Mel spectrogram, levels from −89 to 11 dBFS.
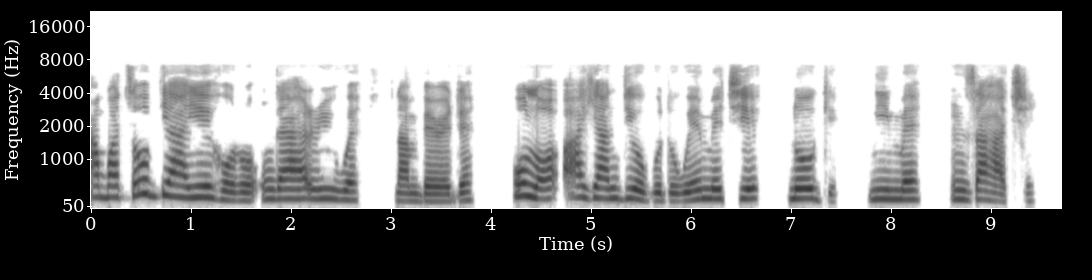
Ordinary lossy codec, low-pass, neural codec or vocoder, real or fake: MP3, 64 kbps; 7.2 kHz; none; real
